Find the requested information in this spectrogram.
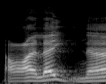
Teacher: مشدد واجب غنى أكمل غنى but نا لمبا خربنا علينا عين make sure you pronounce the عين from the middle of the throat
